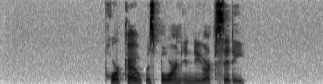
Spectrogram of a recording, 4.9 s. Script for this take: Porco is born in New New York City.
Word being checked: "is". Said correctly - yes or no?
no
